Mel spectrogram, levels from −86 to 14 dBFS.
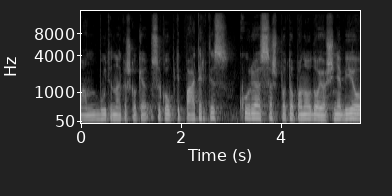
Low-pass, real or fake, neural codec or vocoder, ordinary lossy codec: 14.4 kHz; real; none; AAC, 64 kbps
